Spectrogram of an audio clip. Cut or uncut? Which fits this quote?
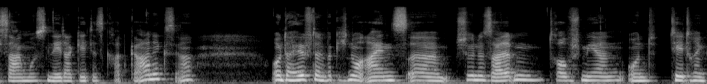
uncut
